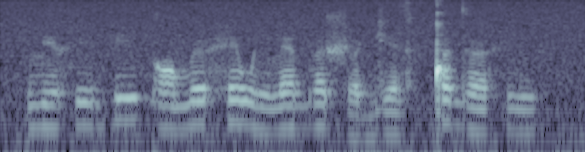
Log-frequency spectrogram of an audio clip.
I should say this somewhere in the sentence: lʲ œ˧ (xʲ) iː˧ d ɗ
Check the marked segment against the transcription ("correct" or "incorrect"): incorrect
